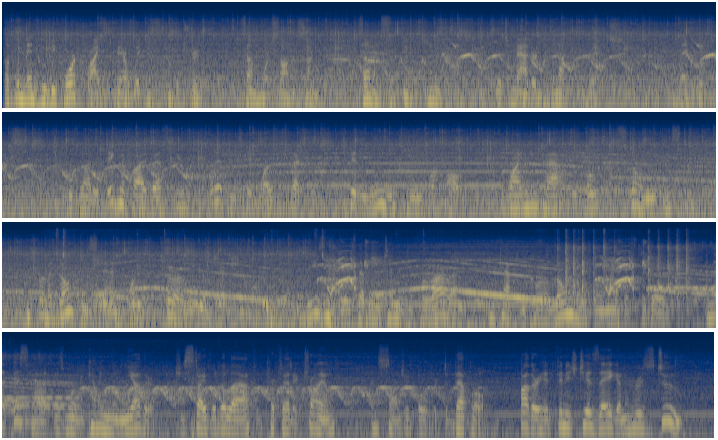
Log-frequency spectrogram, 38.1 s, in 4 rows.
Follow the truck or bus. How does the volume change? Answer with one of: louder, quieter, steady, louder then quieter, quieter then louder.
quieter.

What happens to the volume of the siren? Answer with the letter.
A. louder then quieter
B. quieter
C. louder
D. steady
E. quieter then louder
A.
